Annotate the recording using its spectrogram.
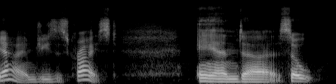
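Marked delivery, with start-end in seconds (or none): none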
